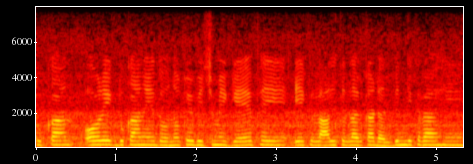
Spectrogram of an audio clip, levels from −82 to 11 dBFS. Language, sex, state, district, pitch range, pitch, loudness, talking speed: Hindi, female, Bihar, Lakhisarai, 215-225 Hz, 220 Hz, -17 LUFS, 215 wpm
